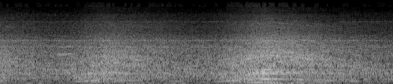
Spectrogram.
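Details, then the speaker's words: BMW N62 V8 after replacing a misfiring ignition coil with a spare: blipped twice, revving rises and falls smoothly with no stumble, misfire or knock. "okay so so far it's seems okay i'm going to put the econ on and give it a couple of revs"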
